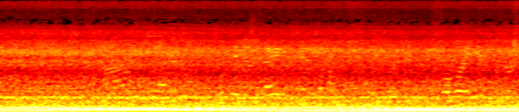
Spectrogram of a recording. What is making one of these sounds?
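A ship's engine hums low and steady across the water.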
